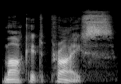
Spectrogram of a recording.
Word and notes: market price: British English

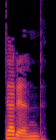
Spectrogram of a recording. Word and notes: deadened: British English

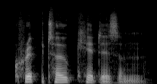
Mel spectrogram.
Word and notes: cryptorchidism: British English

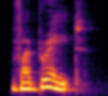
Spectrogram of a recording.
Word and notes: vibrate: British English

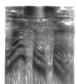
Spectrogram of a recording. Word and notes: licenser: British English

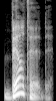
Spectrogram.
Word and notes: belted: British English

